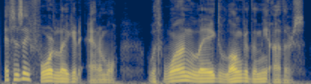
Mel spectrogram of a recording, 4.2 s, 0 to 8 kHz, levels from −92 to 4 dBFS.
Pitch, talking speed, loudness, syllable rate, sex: 100 Hz, 190 wpm, -17 LUFS, 5.3 syllables/s, male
